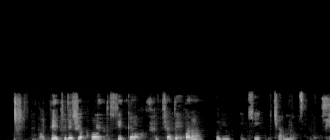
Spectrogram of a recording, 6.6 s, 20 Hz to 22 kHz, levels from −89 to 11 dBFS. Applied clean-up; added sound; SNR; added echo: neural mask model DeepFilterNet 3.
